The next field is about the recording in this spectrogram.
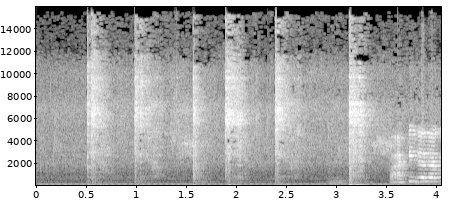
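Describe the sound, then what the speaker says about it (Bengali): Potatoes fry in a pan while batter flatbread cooks, with a spatula scraping in about seven rhythmic strokes roughly half a second apart over a steady sizzle, close and moderately loud. "এই যে ওই আলু ভাজি আর গোলা রুটি করছি"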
